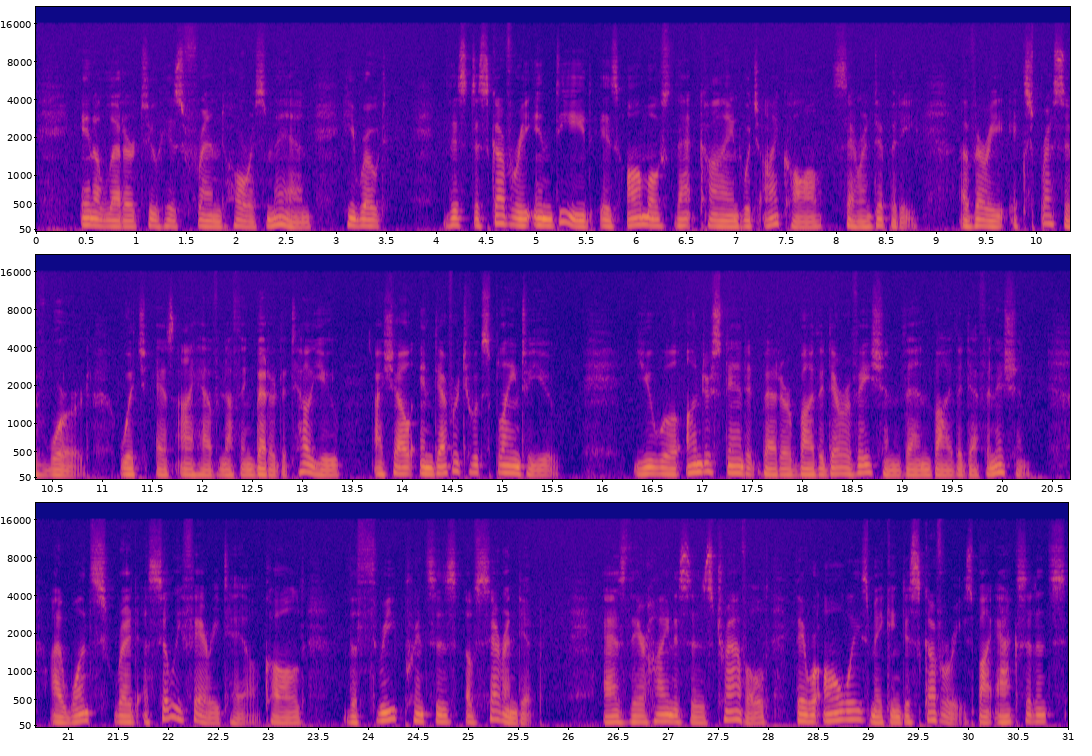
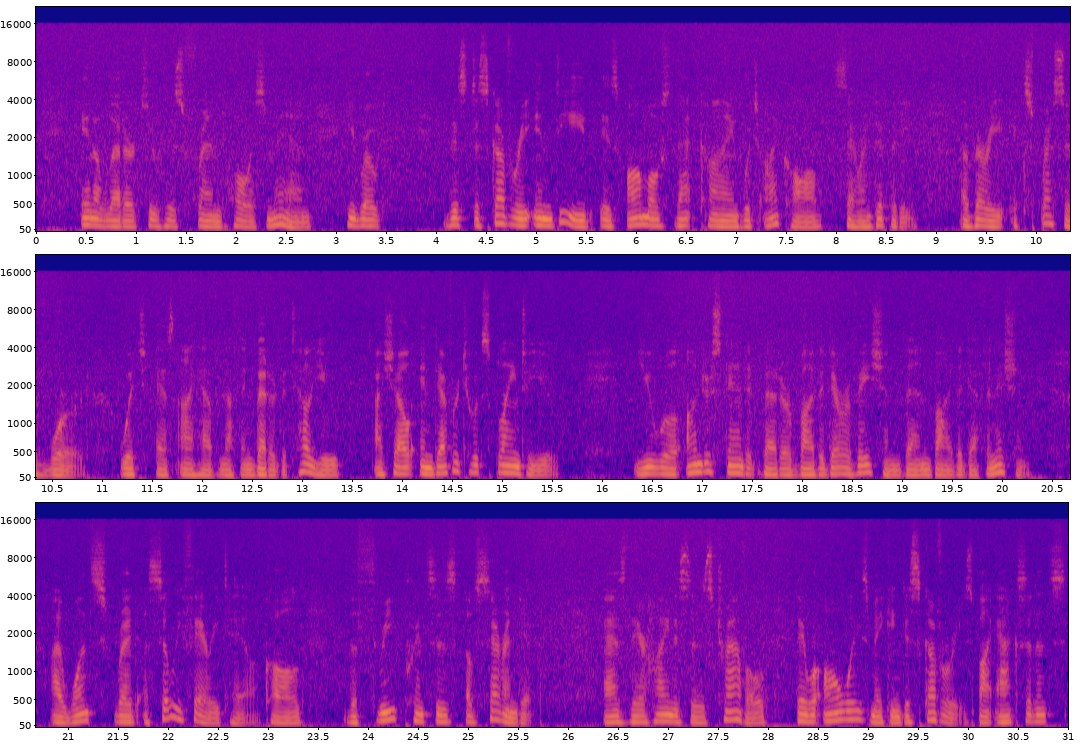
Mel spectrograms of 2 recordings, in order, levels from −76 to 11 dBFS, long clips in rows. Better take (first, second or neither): first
